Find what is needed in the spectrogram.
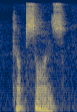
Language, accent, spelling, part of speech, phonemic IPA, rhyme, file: English, Southern England, capsize, verb / noun, /kæpˈsaɪz/, -aɪz, LL-Q1860 (eng)-capsize.wav
- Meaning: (verb) 1. To overturn 2. To cause (a ship) to overturn 3. To deform under stress; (noun) The act of, or occurrence of capsizing or overturning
